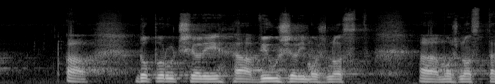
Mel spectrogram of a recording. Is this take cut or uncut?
cut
